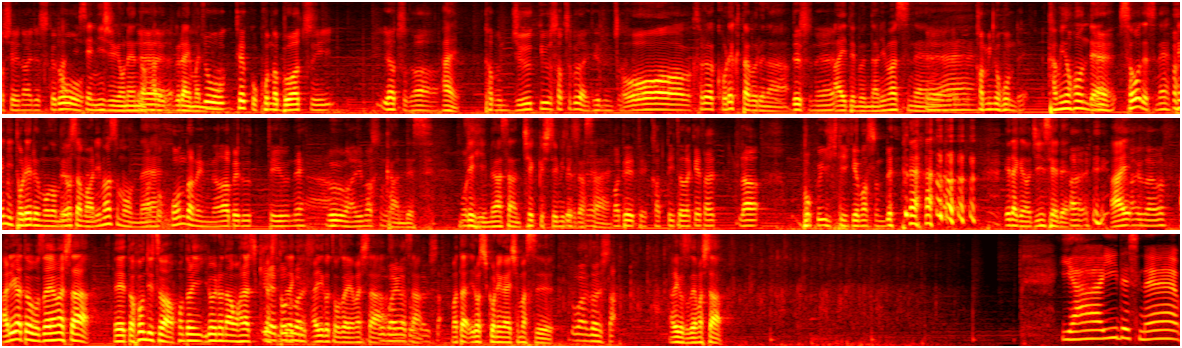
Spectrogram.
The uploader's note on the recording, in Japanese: Porsche Festivalでのインタビューの様子をお届けします。インタビュアーはPorsche FestivalでMCを務められた。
